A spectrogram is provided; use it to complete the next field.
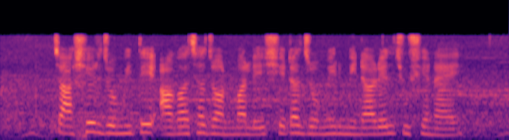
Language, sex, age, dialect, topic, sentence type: Bengali, female, 25-30, Standard Colloquial, agriculture, statement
